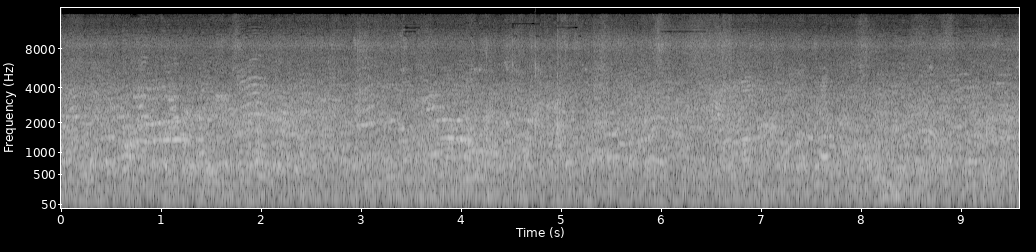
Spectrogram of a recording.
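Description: A large crowd of children and adults chatters and shouts outdoors.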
